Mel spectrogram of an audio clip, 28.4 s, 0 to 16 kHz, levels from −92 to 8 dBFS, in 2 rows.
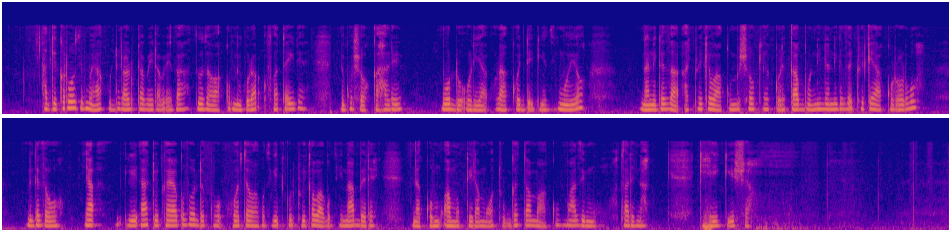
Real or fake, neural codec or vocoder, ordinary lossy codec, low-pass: fake; codec, 16 kHz, 4 kbps, FunCodec, trained on LibriTTS, 50 frames a second; MP3, 48 kbps; 7.2 kHz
